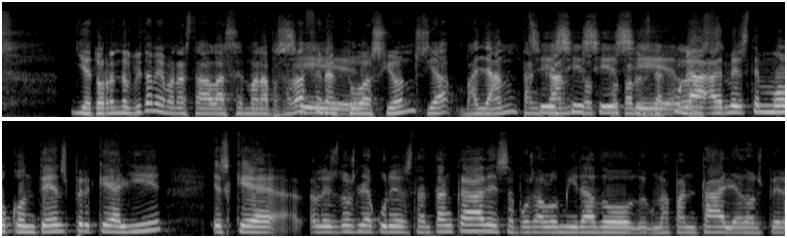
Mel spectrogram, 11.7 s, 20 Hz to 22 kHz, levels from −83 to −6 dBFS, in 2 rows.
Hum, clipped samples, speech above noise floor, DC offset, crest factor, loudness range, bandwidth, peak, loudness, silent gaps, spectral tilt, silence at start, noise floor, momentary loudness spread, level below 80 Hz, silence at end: none; under 0.1%; 21 dB; under 0.1%; 14 dB; 2 LU; 15.5 kHz; -20 dBFS; -34 LUFS; none; -4.5 dB/octave; 0 s; -56 dBFS; 6 LU; -68 dBFS; 0 s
